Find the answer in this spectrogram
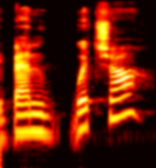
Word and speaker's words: Ben Whishaw: I'm trying to say his name correctly. Ben Whishaw? Is that? Yep.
